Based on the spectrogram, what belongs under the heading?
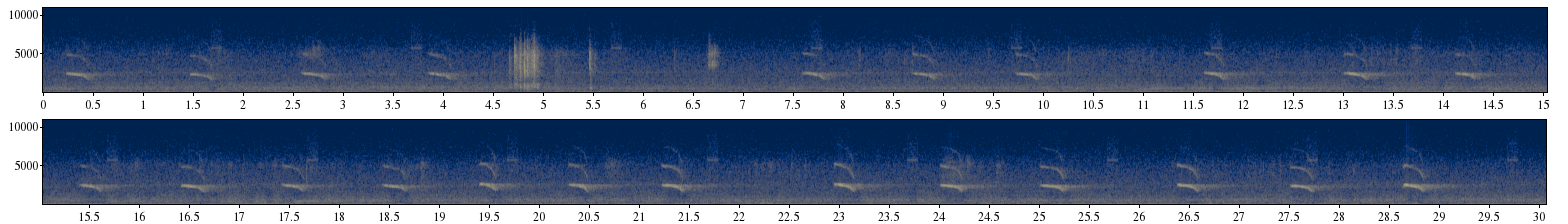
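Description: Grey-headed canary flycatcher calling: a short, high, down-slurred note repeated about once a second. One louder, sharper note comes about five seconds in.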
